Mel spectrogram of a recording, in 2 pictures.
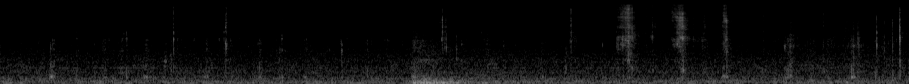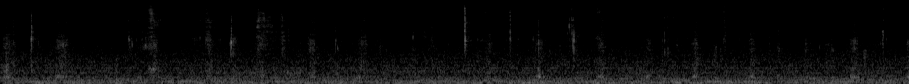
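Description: A person chewing a mouthful of sticky rice and stewed chicken liver close to the microphone, with scattered sharp wet clicks and smacks. A brief low thump comes about four seconds in.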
